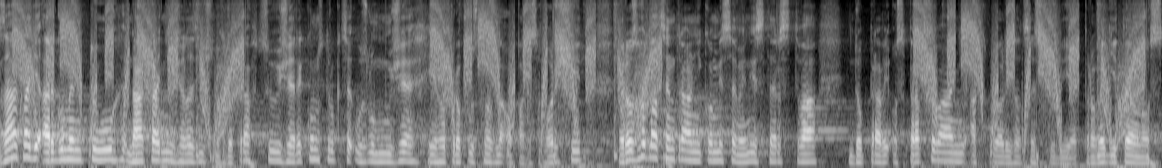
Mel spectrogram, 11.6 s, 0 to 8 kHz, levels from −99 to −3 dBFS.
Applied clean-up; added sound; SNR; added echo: none; Scratching (performance technique); 8 dB; none.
